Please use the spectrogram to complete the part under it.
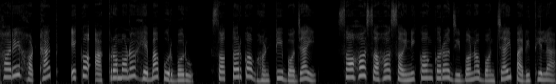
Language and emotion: Odia, neutral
